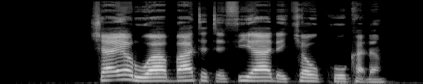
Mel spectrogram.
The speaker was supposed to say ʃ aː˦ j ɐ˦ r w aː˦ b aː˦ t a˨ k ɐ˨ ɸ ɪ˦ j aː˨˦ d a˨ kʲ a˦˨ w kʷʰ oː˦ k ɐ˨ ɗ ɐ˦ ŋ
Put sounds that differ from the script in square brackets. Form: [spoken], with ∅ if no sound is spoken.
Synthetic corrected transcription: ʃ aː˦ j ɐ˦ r w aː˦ b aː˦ t a˨ [t] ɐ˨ ɸ ɪ˦ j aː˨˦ d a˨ kʲ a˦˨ w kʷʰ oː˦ k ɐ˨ ɗ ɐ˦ ŋ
